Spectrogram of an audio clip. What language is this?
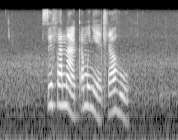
Southern Sotho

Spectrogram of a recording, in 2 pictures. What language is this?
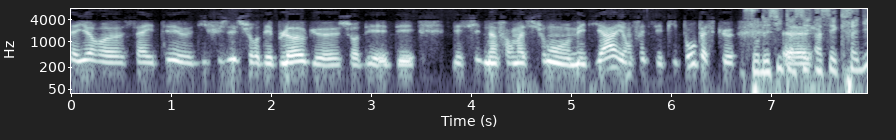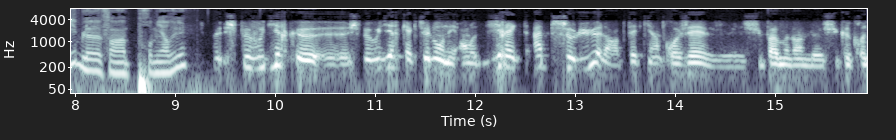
French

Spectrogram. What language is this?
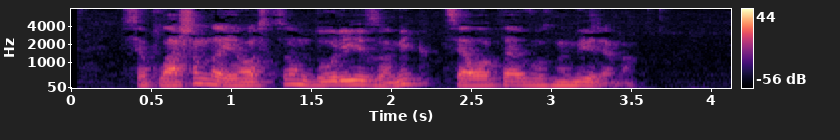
Macedonian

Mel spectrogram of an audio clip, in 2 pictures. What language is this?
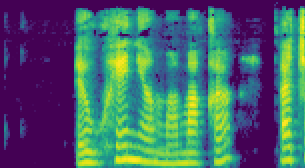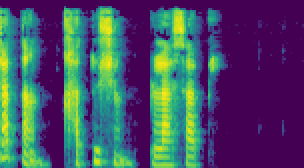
Puno Quechua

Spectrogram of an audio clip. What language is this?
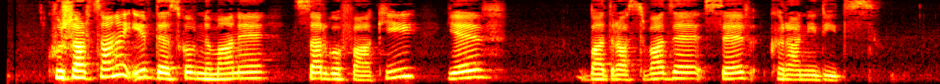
Armenian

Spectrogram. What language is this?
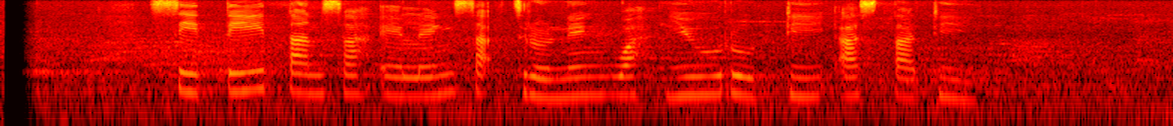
Javanese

